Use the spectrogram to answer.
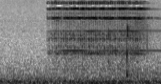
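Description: A telephone rings late at night, a steady, bright ringing tone that starts after a short quiet moment and continues to the end.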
